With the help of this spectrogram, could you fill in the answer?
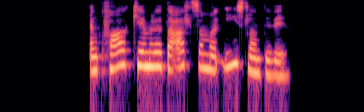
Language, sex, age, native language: Icelandic, female, 30-39, Icelandic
